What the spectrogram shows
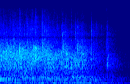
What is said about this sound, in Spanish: Denle un fuerte aplauso a las madres. Yo sé que le han dado varios. Denle uno fuerte, con ganas. Estamos celebrando.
